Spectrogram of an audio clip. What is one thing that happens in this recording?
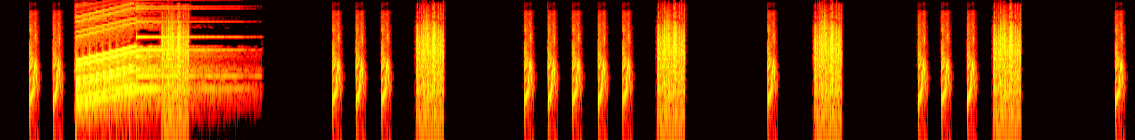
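Game pieces tick in quick steps as they hop along the board.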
